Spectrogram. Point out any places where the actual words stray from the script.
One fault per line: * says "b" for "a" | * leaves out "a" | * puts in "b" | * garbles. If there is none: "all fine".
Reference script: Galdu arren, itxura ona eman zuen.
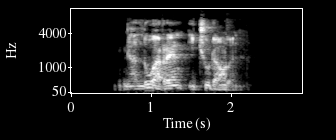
* leaves out "ona eman"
